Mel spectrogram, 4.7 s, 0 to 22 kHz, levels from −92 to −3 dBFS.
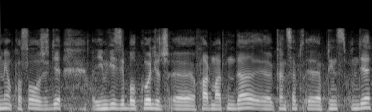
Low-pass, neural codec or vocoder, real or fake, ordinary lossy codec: none; codec, 16 kHz, 4 kbps, X-Codec, HuBERT features, trained on LibriSpeech; fake; none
